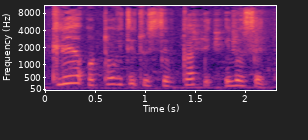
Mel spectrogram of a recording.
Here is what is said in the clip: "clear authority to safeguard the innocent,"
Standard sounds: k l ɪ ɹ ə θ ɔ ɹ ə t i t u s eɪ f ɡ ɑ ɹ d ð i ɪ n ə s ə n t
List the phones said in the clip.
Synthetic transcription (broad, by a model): k l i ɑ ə t ɔ ɹ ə t i t u s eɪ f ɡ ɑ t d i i n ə s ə n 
